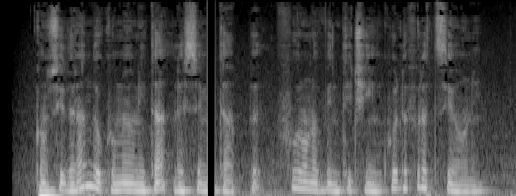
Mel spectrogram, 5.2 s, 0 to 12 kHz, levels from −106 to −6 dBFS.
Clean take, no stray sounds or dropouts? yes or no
no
